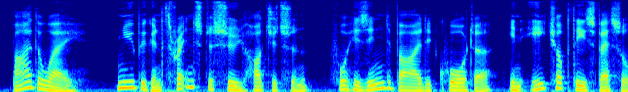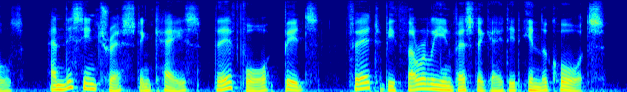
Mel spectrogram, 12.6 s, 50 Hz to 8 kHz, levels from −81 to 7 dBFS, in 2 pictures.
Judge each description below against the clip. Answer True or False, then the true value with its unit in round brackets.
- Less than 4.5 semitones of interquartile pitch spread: False (4.8 semitones)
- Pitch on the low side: True (120 Hz)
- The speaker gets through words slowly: False (150 wpm)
